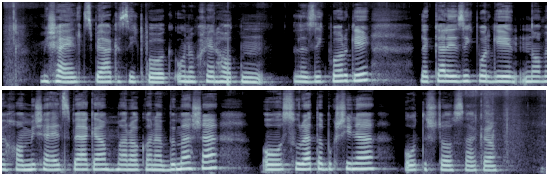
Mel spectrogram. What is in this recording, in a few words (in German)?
kurdisch; Michelsberg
